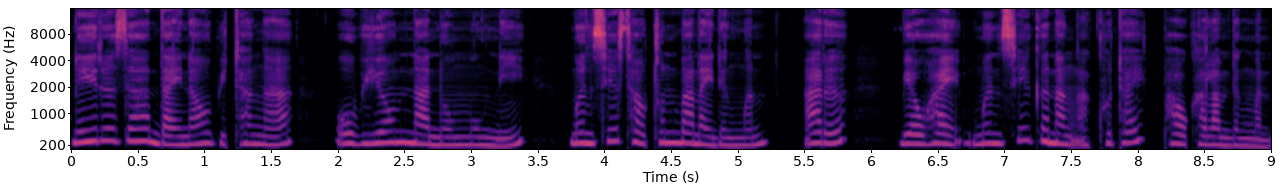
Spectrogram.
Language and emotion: Bodo, neutral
